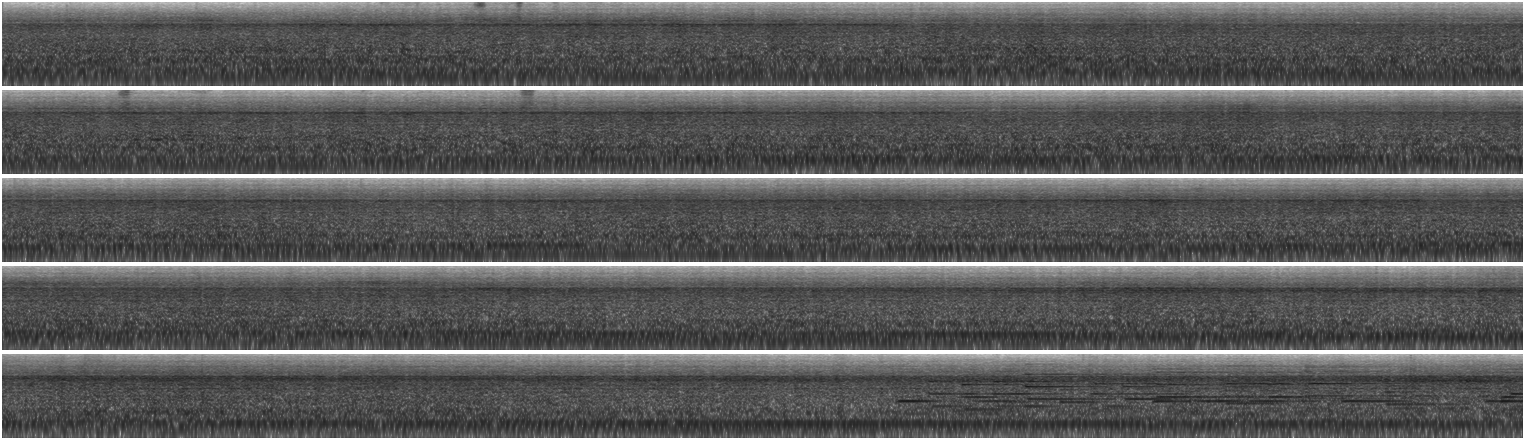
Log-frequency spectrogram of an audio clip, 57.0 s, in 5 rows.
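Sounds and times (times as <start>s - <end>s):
train cabin low hum: 0.0s - 57.0s
fainter higher hum: 52.2s - 57.0s.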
